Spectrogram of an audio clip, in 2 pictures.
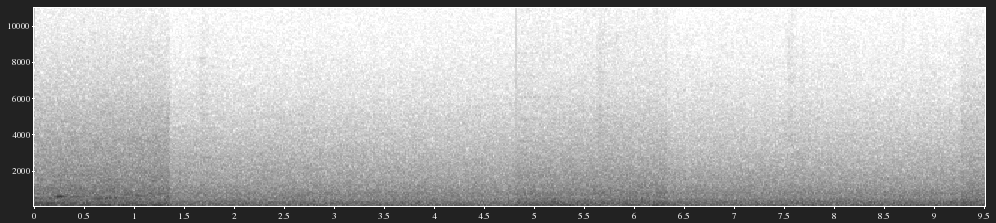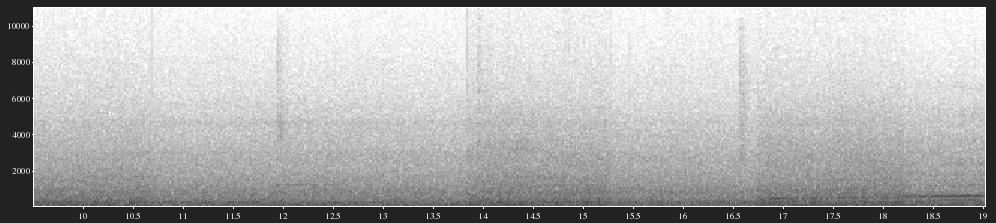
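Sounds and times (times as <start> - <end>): traffic rumble: 0.0 - 19.0
wind on microphone: 9.1 - 19.0.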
